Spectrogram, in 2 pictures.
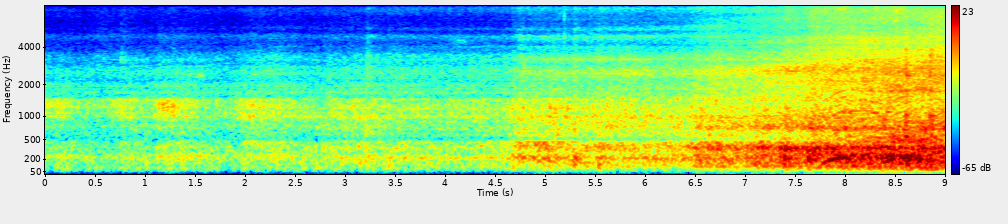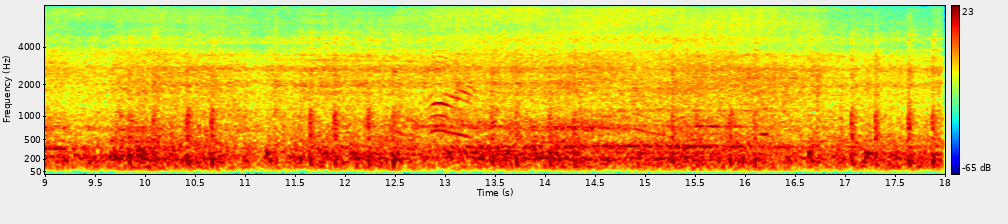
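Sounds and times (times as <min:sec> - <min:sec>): train passing: 0:00.1 - 0:18.0
wheels clacking over rail joints: 0:07.4 - 0:18.0.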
